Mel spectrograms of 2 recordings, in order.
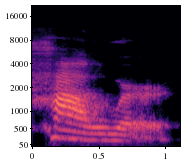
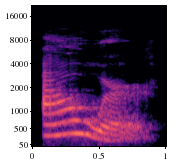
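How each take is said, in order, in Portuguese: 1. A palavra começa com som de H. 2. A palavra começa com som de vogal. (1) "eu não falo hour" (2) "eu falo a, hour ... palavra com som de vogal"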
